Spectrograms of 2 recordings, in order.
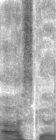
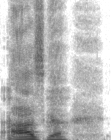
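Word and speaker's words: Oskar: Yeah, Oscar. It's just spelt with a K. That's why I thought. Oscar.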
